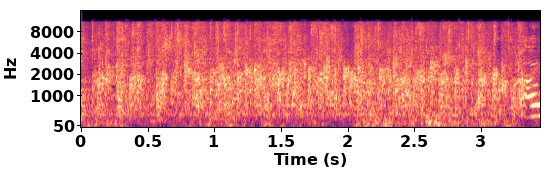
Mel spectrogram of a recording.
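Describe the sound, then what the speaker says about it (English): An audience claps at the 100th anniversary celebration of Lassen's Resort Hotel. The applause is dense and sustained throughout, a full room of hands clapping together at close range. "I want to hear a louder round of applause"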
